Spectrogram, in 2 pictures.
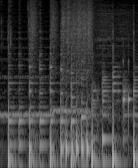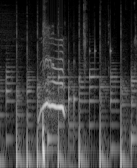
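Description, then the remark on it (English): A cat, Mikey, lets out one loud, drawn-out meow near the end, rising then falling in pitch, over a steady plucky, rhythmic musical backing, while being given Vegemite. “Vegemite kitty loves it.”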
